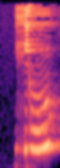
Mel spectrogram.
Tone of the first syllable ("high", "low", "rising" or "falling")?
rising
